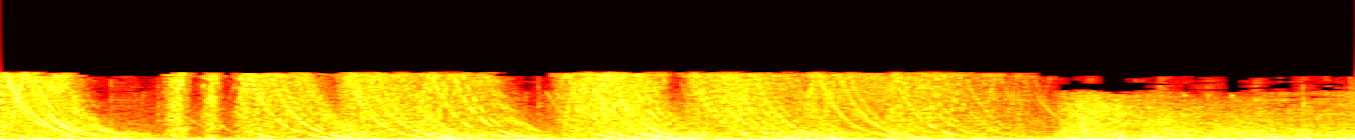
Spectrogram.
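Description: Sci-fi starship weapons fire and an explosion from a direct hit: a loud, dense, sustained roar of blasts and rumbling that runs without a break through the whole clip, with no voices.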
